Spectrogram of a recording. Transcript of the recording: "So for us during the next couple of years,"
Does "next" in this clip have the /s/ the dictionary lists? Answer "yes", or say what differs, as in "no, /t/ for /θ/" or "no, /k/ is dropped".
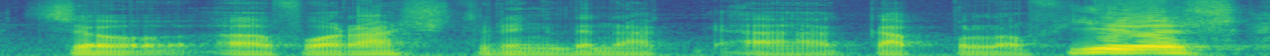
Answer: no, /s/ is dropped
